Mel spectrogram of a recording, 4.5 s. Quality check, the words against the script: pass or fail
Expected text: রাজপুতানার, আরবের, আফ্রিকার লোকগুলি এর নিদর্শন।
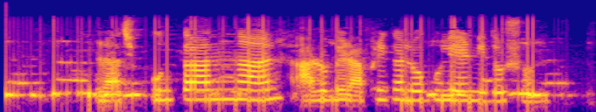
pass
